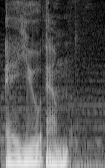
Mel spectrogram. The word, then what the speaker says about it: Aum: Which is written A-U-M. And that's pronounced Aum. The O separates into its guttural and labial components, and that represents Trinity.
